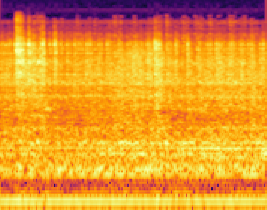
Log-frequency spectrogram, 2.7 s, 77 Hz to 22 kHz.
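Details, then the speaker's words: New Clarke CWL1000CF variable-speed wood lathe (no belt changes) switched on at its slowest speed: smooth, steady low hum with no knocking, grinding or wavering; normal running. "So turn it on. That's when it's slowest point."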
